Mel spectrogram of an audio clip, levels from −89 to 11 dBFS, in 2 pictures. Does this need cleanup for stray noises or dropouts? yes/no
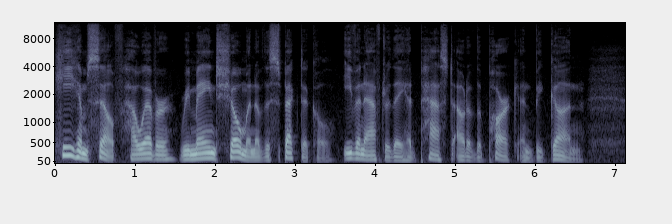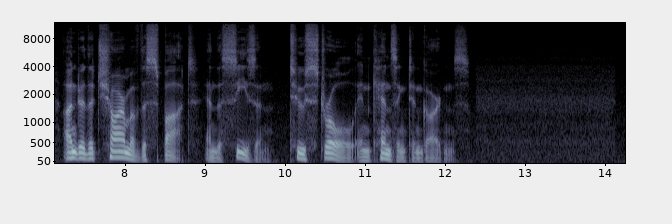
no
